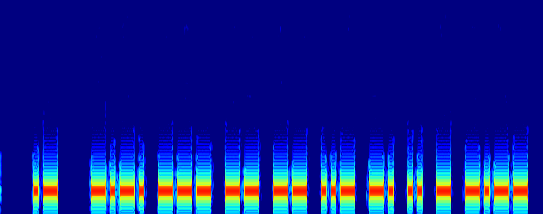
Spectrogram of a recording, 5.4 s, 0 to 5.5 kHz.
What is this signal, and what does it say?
Morse code, heard as a keyed tone, about 25 wpm, 600 Hz. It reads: A COMMUNITY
